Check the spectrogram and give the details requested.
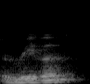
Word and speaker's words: Reva: can see it but yeah her name is pronounced Riva the survander already out of the package or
